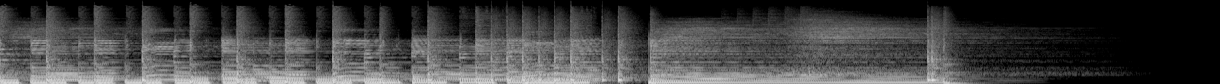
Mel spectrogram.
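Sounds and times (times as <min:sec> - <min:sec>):
eight-beat rock drum beat: 0:00.0 - 0:10.6.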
